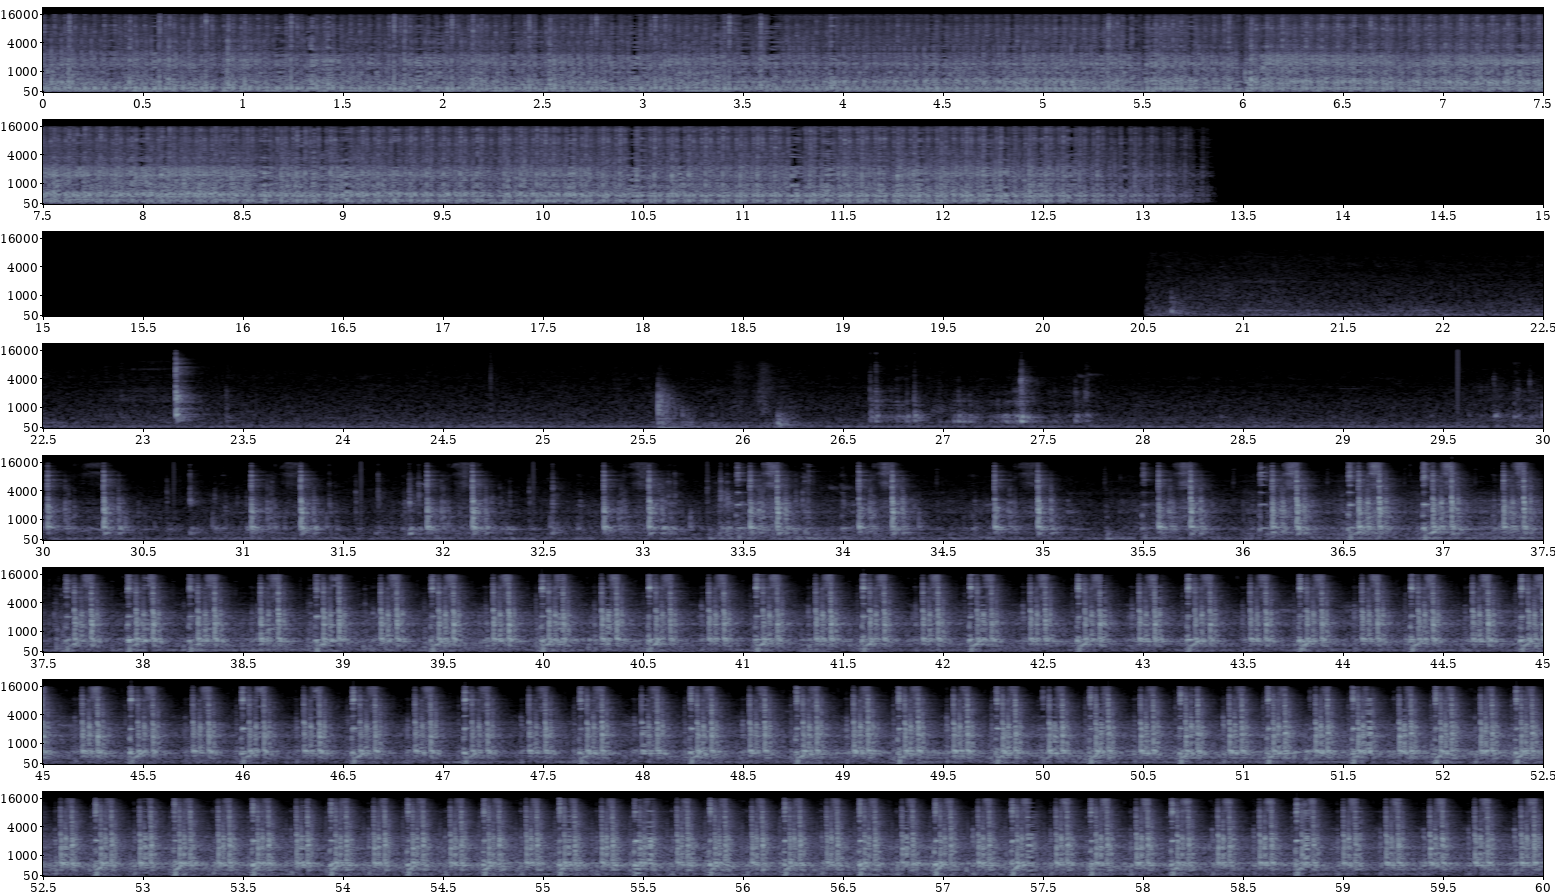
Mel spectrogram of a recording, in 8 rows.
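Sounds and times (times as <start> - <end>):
model engine beating: 0.0 - 13.4, 29.8 - 60.0.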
